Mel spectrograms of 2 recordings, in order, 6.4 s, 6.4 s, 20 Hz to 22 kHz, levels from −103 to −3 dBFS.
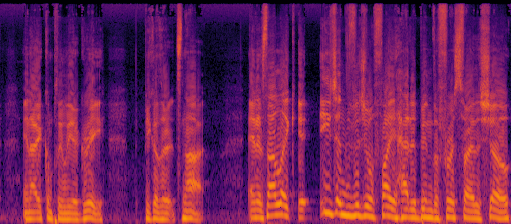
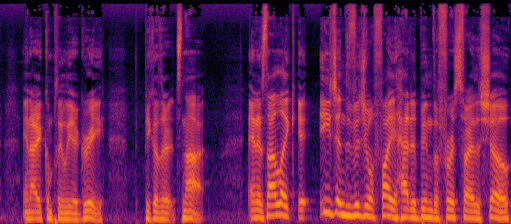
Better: second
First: distortion; slight; 14% of the sound clipped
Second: none

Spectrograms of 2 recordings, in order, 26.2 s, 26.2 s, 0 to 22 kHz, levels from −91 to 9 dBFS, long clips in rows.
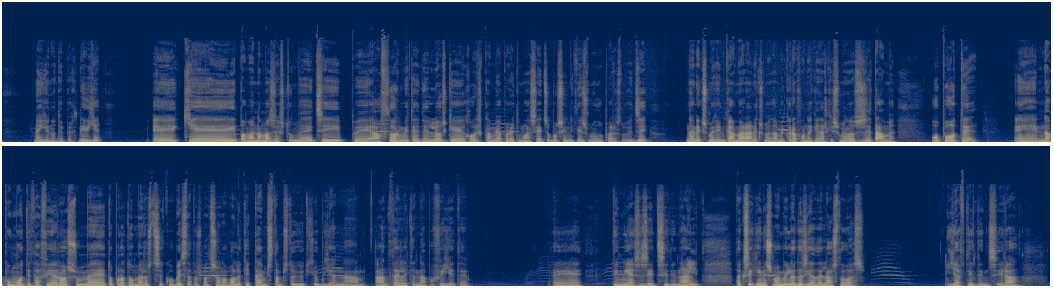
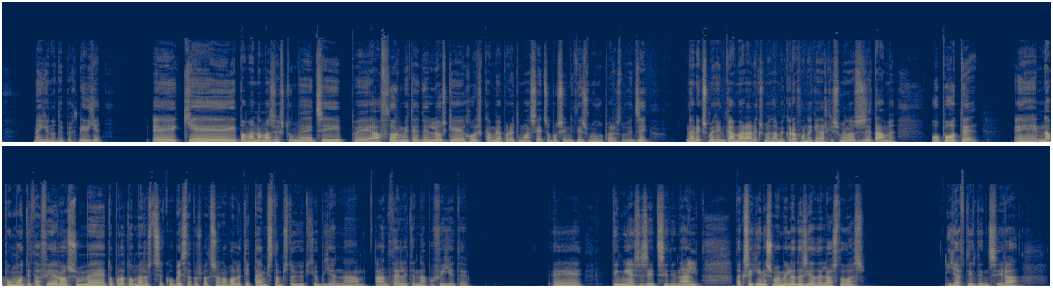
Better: second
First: animal sounds; faint; throughout; 20 dB below the speech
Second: none

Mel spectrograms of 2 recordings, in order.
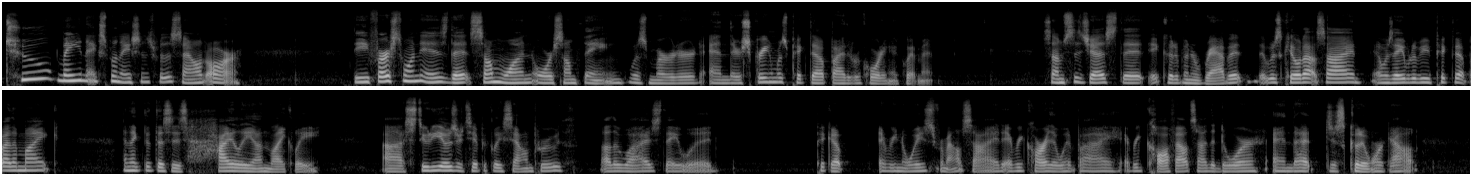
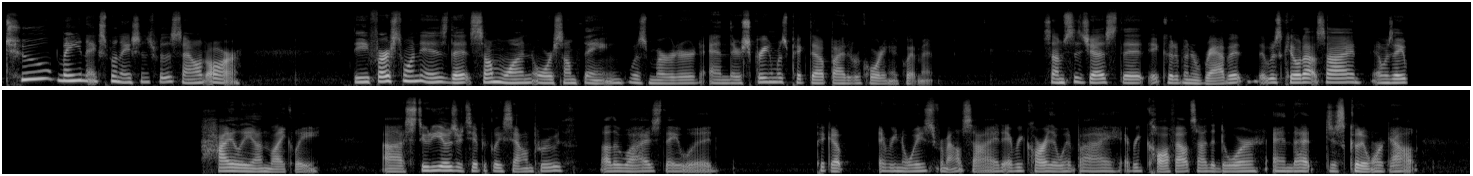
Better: first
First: none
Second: audio cutting out; at 14 s for 2.5 s

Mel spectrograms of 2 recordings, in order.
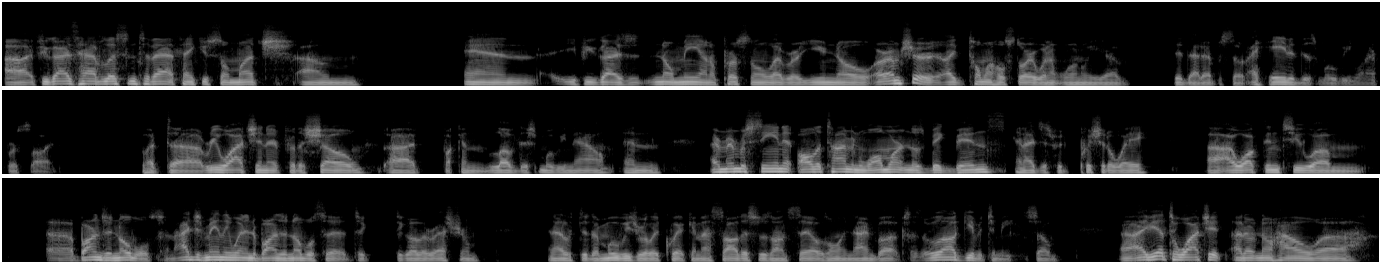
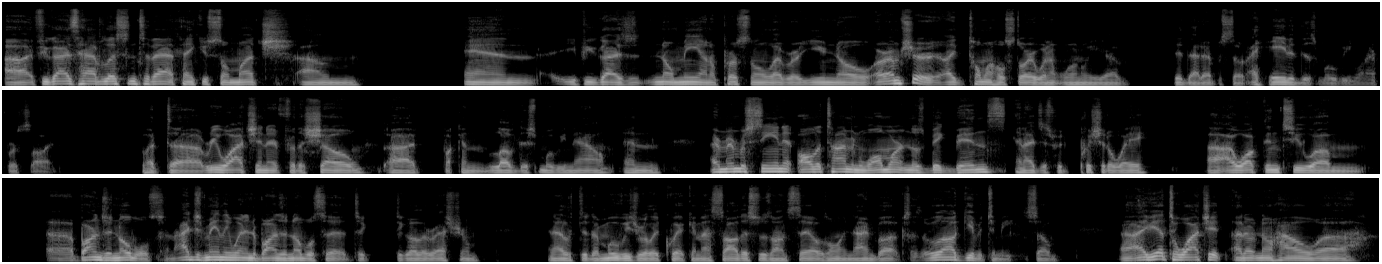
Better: second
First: muffled; slightly; fading above 3.5 kHz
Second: none

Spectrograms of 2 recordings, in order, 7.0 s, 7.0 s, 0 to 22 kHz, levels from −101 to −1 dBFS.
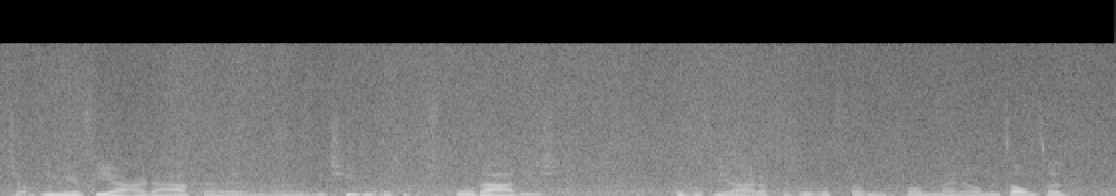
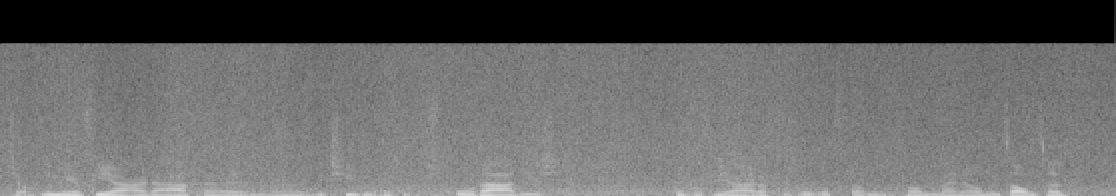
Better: neither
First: hiss; loud; throughout; 3 dB below the speech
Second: hiss; loud; throughout; 3 dB below the speech

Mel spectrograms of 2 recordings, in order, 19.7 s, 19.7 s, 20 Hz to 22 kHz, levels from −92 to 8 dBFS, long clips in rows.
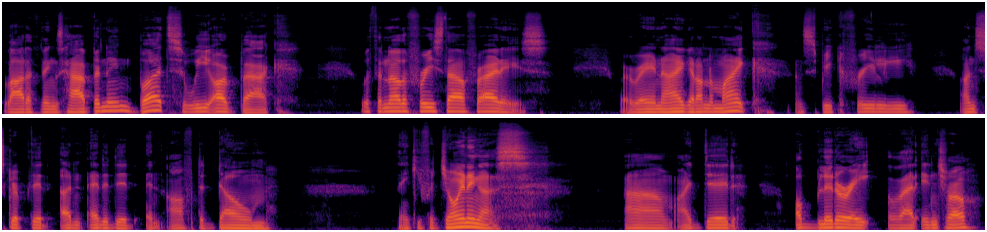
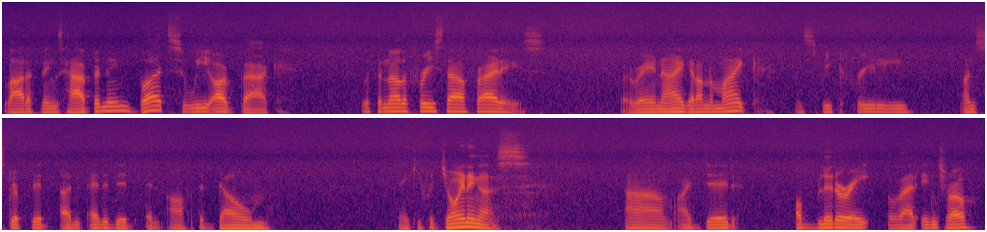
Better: first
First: none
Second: hiss; noticeable; throughout; 10 dB below the speech

